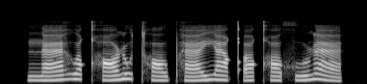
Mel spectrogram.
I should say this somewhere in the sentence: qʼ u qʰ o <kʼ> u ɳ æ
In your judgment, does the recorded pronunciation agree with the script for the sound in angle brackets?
no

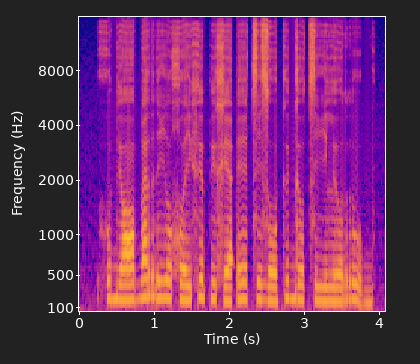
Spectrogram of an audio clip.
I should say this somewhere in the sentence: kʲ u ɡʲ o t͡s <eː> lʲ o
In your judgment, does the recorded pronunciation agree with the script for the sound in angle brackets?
no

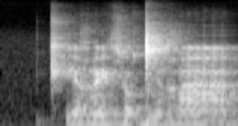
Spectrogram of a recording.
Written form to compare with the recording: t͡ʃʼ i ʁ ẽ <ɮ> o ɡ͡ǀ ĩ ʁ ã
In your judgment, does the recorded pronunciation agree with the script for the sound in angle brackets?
no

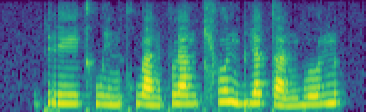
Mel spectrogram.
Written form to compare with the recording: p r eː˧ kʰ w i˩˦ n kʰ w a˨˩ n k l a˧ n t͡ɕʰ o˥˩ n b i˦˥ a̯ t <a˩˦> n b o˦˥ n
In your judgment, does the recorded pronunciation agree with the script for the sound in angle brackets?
yes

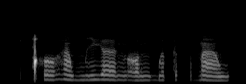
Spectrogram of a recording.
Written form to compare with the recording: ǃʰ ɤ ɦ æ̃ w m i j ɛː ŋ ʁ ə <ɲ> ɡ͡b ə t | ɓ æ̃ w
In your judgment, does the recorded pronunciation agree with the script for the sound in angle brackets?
no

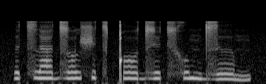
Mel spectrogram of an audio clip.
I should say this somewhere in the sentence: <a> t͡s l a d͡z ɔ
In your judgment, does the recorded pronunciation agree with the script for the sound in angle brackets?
no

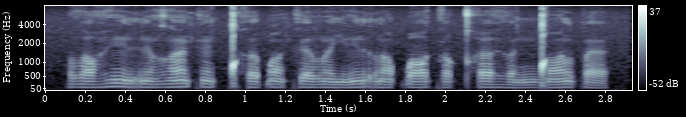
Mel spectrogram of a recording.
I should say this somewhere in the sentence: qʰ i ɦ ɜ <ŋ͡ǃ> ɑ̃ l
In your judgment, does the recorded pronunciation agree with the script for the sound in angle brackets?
yes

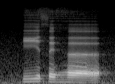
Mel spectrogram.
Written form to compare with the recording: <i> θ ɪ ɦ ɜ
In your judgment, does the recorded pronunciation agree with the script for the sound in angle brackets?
yes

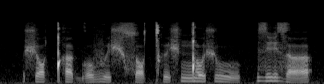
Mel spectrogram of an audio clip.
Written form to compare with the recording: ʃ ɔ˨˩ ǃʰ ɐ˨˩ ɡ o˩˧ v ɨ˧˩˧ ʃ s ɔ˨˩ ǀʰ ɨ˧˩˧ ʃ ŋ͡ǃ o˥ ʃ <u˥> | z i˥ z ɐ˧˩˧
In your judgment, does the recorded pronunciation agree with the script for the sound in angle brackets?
no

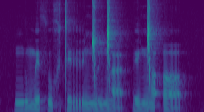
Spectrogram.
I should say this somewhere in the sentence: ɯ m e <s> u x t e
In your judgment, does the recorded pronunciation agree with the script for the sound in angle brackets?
no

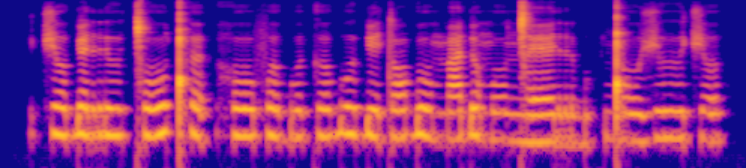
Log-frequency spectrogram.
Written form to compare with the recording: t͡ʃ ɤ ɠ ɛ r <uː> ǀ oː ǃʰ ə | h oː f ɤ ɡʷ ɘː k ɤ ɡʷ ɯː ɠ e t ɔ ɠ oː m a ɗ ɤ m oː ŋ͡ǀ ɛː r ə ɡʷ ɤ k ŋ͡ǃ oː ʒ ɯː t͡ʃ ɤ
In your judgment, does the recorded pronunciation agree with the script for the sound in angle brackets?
no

